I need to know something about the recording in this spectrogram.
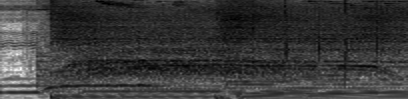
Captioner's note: cheers and applause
